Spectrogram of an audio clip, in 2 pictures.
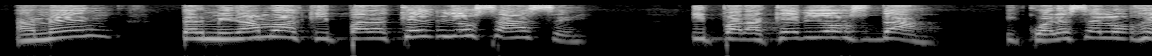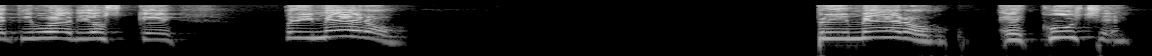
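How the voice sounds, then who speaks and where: A woman's voice: sits high, fairly bright tone, dry recording, studio quality. A woman preacher delivering a congregational sermon. She quizzes the congregation with rhetorical questions and repeats key phrases for emphasis.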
